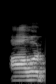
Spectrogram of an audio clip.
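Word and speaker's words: hour: इस तरीके से आपको दे रखा है एन एनसीसी बॉय, N Xmas tree, N एमए, एन आवर, इसको बच्चों हावर नहीं पढ़ते, इसको आवर पढ़ते हैं, आवर मतलब घंटा, 1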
